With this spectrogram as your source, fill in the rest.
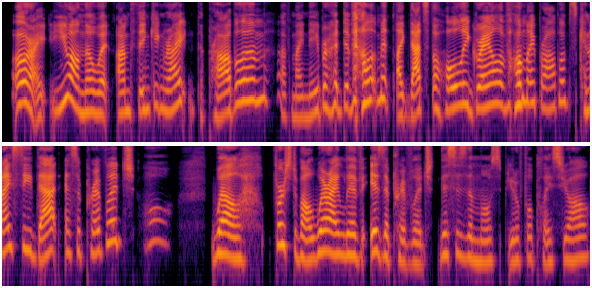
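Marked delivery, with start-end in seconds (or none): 12.8-14.7 hushed, reverent, worshipful tone. Telling listeners about the place where the speaker lives, in a reverent tone. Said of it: "did you just hear the reverent tone".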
